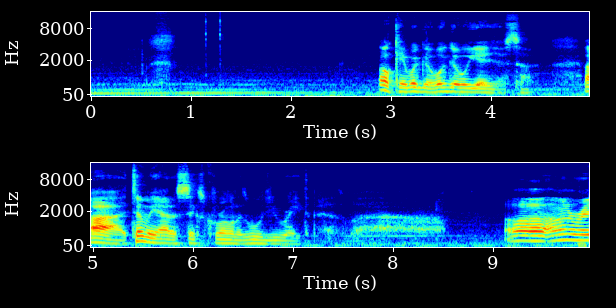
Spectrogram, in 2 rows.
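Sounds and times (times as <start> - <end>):
steady low electrical hum: 0.0 - 9.9
soft clicks from a computer mouse or keys: 1.1 - 1.4
speech: 2.9 - 7.4, 9.1 - 9.9.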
